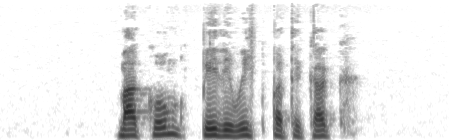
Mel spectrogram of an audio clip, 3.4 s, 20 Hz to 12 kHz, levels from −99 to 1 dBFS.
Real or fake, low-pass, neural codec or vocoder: real; 10.8 kHz; none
